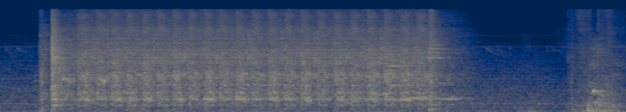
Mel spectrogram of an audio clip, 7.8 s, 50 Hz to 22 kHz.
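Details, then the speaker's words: Audi A4 2.0L turbo, first start after major engine repairs, fuel pump heard priming: steady rapid cranking at about two and a half beats per second for about five seconds, never catching; crank-no-start, fuel and spark to be checked. "So, further diagnose, we got no startup. There's a crank, but no start."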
